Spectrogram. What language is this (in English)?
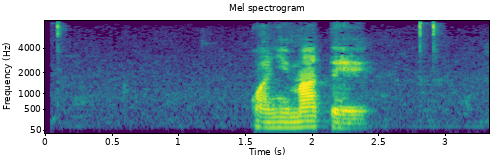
Min Nan Chinese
